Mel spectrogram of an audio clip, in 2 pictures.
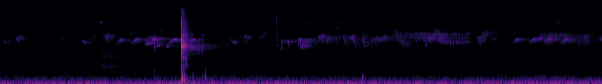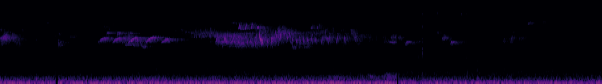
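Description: Songbirds singing, repeated short song phrases over a low steady rumble, with a single sharp click or snap about three and a half seconds in.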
